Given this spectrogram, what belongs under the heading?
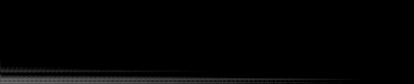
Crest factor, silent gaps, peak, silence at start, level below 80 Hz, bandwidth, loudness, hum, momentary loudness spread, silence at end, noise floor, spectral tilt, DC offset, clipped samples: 14 dB; none; -36 dBFS; 0 s; -56 dBFS; 3.1 kHz; -51 LUFS; none; 19 LU; 0.65 s; -77 dBFS; -10 dB/octave; under 0.1%; under 0.1%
